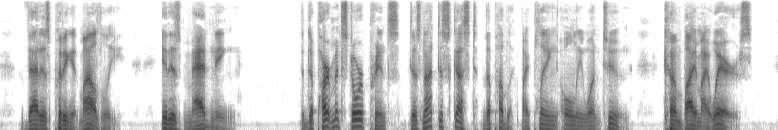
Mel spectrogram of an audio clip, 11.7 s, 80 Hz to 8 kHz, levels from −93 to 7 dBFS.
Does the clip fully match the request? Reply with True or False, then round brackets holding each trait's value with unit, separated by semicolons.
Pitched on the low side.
True (100 Hz)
